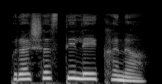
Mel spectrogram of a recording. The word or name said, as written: ಪ್ರಶಸ್ತಿಲೇಖನ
